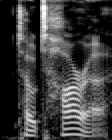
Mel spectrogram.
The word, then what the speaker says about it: Totara: Today we're talking about the Totara. Yes. Well done. I had to stop myself from the other pronunciation.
